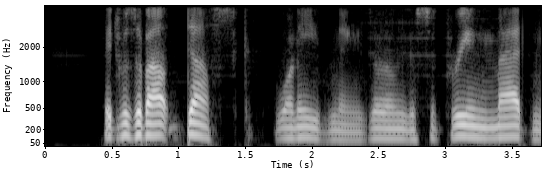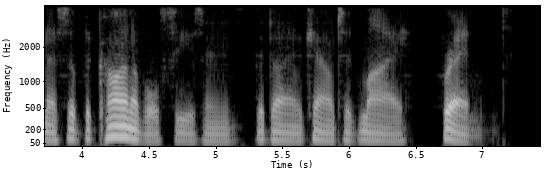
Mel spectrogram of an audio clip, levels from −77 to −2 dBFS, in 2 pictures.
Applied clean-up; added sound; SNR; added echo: neural separator model SepFormer WHAMR!.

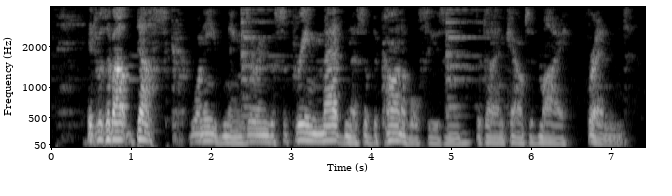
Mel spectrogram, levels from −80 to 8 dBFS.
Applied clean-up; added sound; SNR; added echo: classical method WPE with log-MMSE.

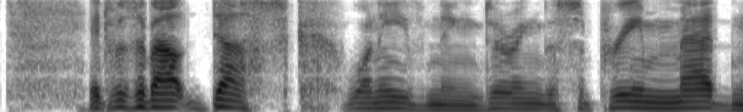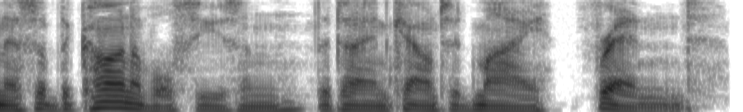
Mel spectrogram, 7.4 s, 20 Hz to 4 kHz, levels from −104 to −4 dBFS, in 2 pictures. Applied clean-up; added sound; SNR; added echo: none; none; none; none.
